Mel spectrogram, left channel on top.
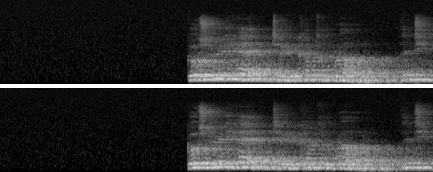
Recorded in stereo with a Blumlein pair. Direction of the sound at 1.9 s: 30° right.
